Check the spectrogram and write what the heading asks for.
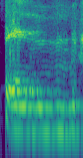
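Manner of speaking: a big shouted boom sound effect; loud boom. Acted. Teacher acting out the frying pan hit with a shouted boom. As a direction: slam out the impact like a cartoon hit.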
